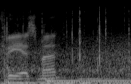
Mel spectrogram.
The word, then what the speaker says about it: Griezmann: before the World Cup how to pronounce his name properly. He's very much his Spanish background. So he talks to his dog in Spanish and dreams in Spanish, so I think we can pronounce his name the Spanish way, Griezmann.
